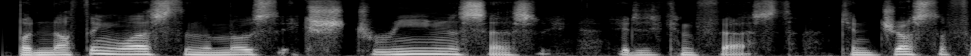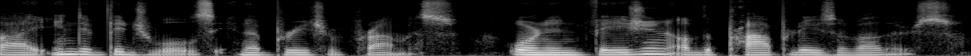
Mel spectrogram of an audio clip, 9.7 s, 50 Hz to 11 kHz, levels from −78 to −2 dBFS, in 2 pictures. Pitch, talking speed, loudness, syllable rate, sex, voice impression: 140 Hz, 165 wpm, -20 LUFS, 5.4 syllables/s, male, masculine, very adult-like, middle-aged, thick, very relaxed, weak, dark, very soft, very muffled, slightly fluent, slightly cool, slightly intellectual, very sincere, very calm, slightly mature, slightly friendly, very unique, elegant, sweet, very kind, very modest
